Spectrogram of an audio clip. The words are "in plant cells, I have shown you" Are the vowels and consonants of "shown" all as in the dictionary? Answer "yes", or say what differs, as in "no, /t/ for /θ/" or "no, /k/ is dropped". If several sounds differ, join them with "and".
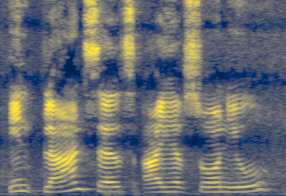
no, /s/ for /ʃ/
